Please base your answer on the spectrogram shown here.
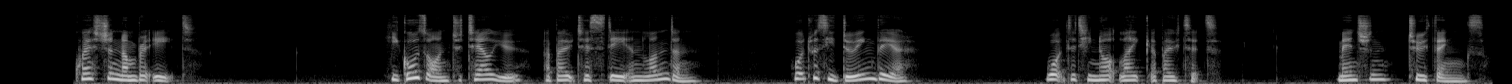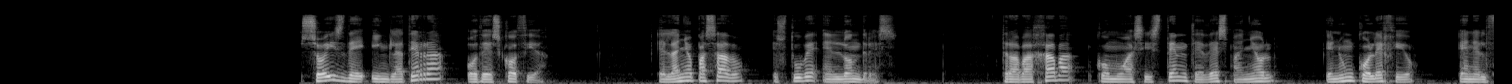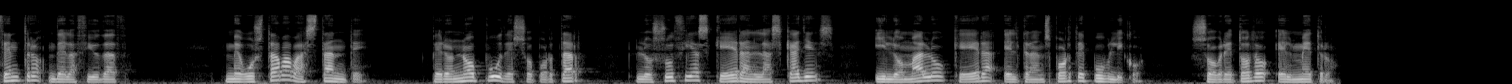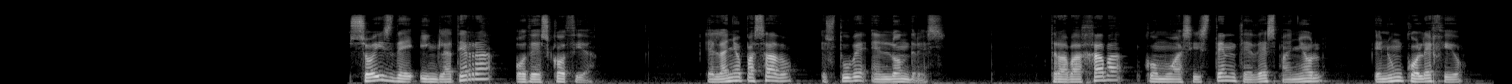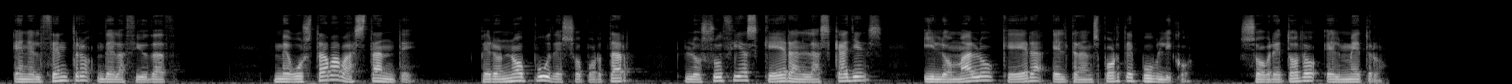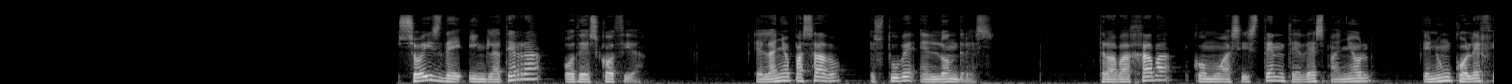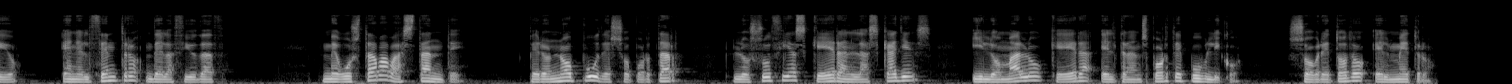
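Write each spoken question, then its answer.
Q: What was he doing there? What did he not like about it?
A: Spanish assistant at a school in the city centre; dirty streets and bad public transport, especially the underground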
